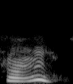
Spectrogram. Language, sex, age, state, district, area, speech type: Punjabi, male, 18-30, Punjab, Bathinda, rural, conversation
